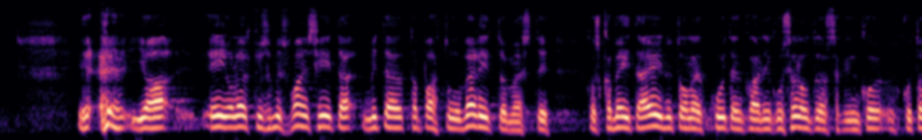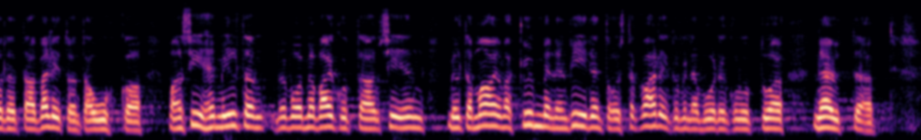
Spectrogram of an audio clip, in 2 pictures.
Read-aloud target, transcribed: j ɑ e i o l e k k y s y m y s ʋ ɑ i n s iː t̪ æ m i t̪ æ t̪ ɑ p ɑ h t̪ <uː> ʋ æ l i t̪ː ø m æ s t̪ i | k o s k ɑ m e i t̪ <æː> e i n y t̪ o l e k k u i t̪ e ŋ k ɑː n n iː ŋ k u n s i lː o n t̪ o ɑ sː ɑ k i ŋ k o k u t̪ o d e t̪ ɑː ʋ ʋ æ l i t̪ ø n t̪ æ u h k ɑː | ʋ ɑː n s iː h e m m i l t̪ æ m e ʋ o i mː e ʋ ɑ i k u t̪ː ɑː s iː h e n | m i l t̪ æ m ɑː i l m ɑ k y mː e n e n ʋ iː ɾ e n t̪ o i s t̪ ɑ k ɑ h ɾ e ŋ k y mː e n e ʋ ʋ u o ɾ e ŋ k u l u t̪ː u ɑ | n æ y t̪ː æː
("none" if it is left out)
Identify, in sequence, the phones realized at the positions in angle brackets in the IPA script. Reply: uː, æ

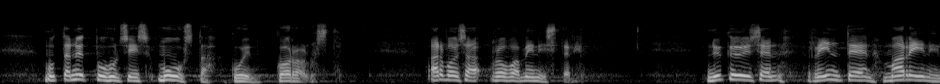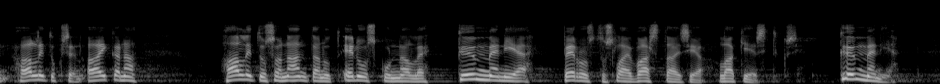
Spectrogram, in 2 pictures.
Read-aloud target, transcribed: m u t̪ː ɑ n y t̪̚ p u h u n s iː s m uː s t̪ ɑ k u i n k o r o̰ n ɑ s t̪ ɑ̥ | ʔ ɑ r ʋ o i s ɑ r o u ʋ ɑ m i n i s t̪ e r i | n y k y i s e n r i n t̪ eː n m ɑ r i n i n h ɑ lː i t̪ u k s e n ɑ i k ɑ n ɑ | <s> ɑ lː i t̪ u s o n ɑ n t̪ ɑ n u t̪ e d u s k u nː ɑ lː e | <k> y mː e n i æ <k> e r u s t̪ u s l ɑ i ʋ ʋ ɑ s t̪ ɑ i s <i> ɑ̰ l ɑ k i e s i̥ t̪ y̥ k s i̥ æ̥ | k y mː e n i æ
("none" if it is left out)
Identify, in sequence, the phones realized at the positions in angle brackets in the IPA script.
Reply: h, k, p, i

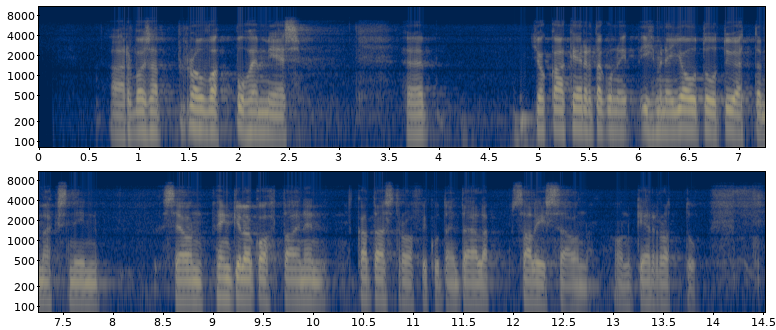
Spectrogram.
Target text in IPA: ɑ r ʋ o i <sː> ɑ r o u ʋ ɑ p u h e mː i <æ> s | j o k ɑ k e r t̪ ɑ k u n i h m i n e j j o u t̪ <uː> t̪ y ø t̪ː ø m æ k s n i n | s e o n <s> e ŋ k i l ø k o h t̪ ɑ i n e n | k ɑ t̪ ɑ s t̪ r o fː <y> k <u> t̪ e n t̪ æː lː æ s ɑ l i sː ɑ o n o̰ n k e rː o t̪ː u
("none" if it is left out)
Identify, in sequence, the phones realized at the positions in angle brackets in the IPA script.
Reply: s, e, uː, h, i, u

